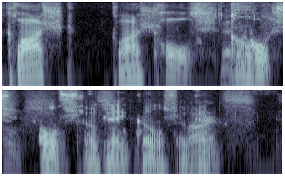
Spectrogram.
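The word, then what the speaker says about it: Kölsch: How you pronounce Klosh? Klosh. Kolsch. That's Kolsch.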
